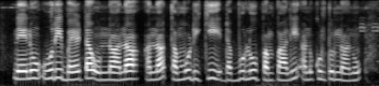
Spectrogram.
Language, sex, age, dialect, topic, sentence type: Telugu, female, 18-24, Southern, banking, statement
